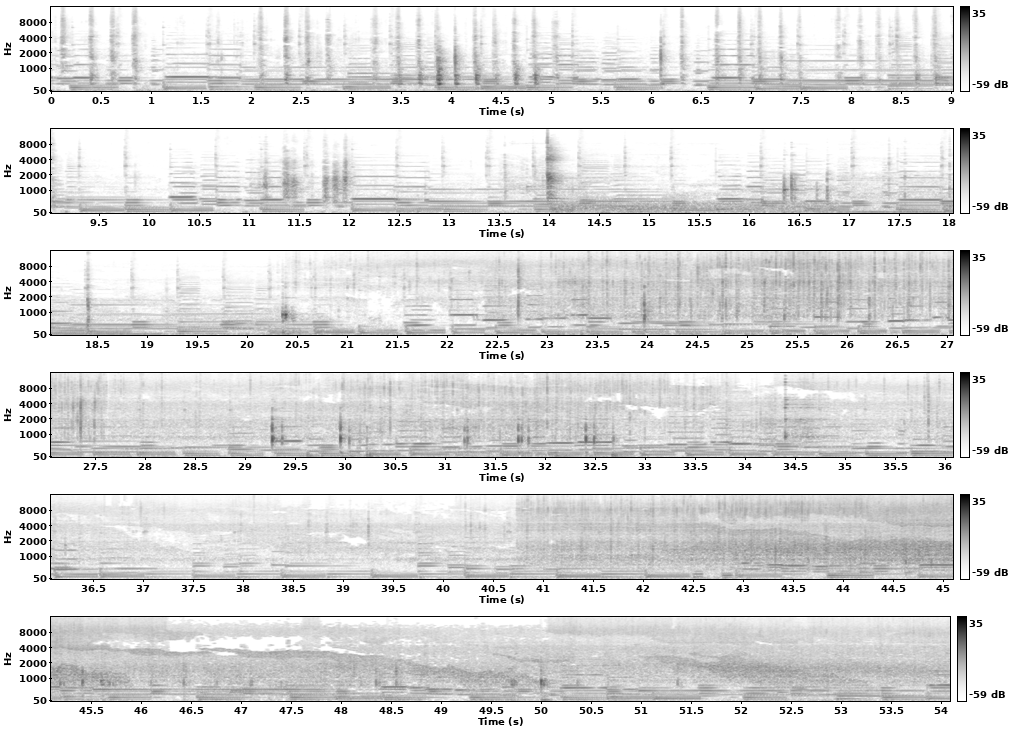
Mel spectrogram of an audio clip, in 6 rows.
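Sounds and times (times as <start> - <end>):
soft background music: 0.0 - 54.0
sharp clicks: 6.2 - 9.2
onions sizzling in oil: 20.0 - 54.0.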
